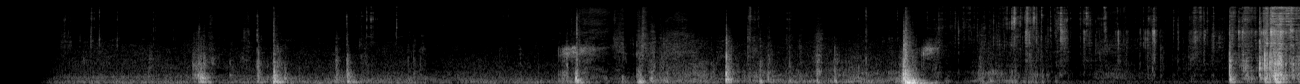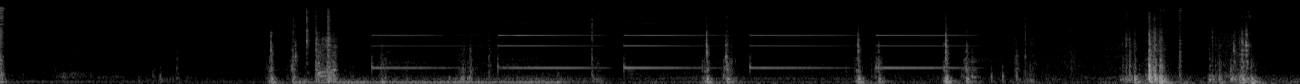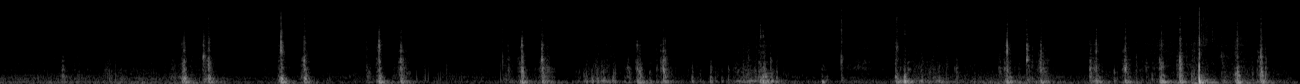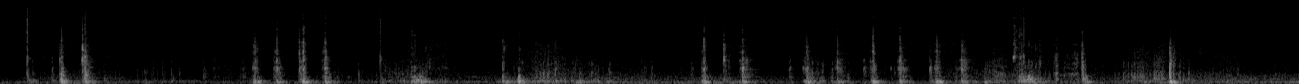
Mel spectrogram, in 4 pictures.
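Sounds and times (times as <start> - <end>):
keys jangling: 9.3 - 13.1
dashboard warning chime: 16.2 - 23.0.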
